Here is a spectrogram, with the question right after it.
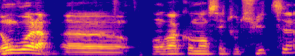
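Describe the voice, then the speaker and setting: Lively intonation marks this man's medium-pitched voice. The background is quiet. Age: 40s. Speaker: consultant presenting his 3D printing hobby. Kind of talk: online meet-up presentation. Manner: hesitant, many fillers (euh, bah).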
